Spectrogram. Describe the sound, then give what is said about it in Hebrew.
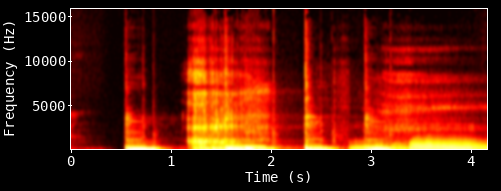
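A voice imitates an elephant asleep on the path snoring: a deep, rumbling snore, a long rasping breath, then another low, throaty snore that slides upward in pitch, with no other talking. “פיל ישן על השביל.”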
